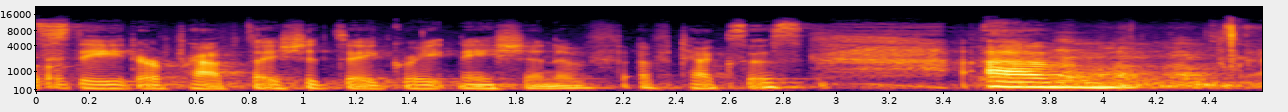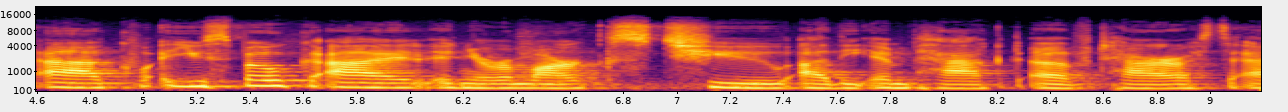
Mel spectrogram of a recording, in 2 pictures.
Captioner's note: laughter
